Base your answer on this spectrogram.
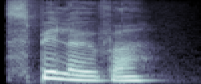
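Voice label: "spillover", British English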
